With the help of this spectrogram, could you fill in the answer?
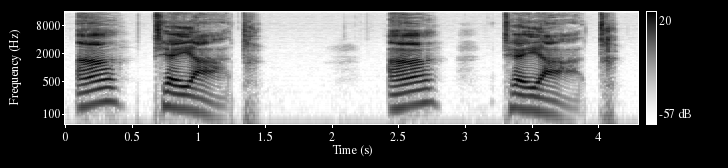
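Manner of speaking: teacher modelling "théâtre"; model French word. Shown as a demonstration. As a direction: say "théâtre" clearly for repeating. Teacher models vocabulary words.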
